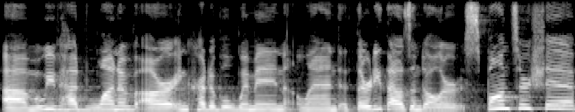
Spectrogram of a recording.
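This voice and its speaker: Talking at a very slow pace with hardly any pauses, a woman keeps a fairly even intonation at a fairly high pitch. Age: 30s. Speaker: podcast host and girls' empowerment entrepreneur. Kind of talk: casual solo podcast talk.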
